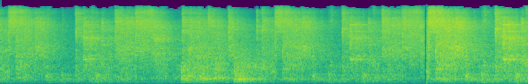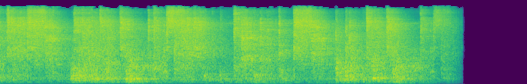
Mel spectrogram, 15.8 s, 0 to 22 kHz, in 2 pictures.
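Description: Gossamer TE-700W tray erector running, its mechanism clattering with a dense, continuous stream of knocks, taps and air hiss as it folds corrugated cardboard into trays. The sound cuts off suddenly near the end.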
